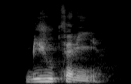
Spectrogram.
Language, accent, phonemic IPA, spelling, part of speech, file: French, France, /bi.ʒu d(ə) fa.mij/, bijoux de famille, noun, LL-Q150 (fra)-bijoux de famille.wav
- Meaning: family jewels, crown jewels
